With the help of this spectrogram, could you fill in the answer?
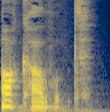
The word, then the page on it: occult: British English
